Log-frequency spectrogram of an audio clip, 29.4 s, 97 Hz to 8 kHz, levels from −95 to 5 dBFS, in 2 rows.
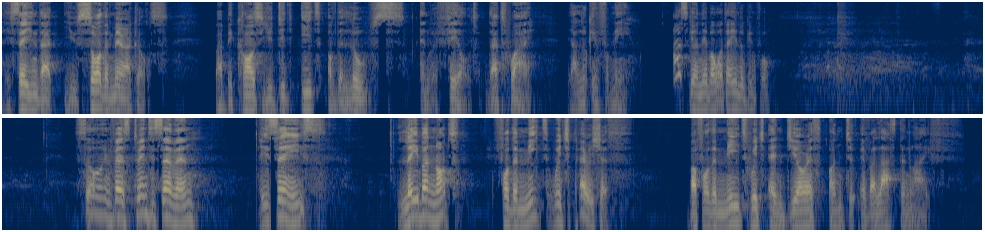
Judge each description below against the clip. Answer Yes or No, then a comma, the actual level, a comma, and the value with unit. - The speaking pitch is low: Yes, low, 115 Hz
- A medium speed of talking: No, slow, 110 wpm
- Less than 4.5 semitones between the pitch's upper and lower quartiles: No, average, 5.2 semitones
